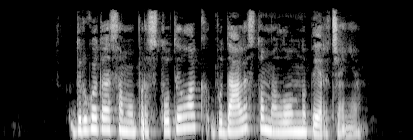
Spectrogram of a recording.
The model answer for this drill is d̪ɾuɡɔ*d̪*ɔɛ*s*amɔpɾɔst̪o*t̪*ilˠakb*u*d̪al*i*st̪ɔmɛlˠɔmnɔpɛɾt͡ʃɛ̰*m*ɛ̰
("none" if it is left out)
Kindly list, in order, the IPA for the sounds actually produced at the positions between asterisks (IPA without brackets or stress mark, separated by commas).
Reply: t̪, s, t̪, u, ɛ, ɲ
